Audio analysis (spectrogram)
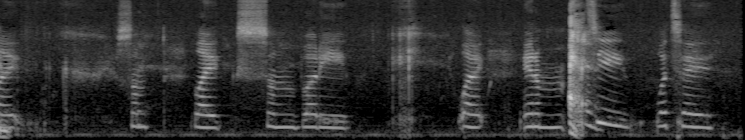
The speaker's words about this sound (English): cough to the side if you're going to cough.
